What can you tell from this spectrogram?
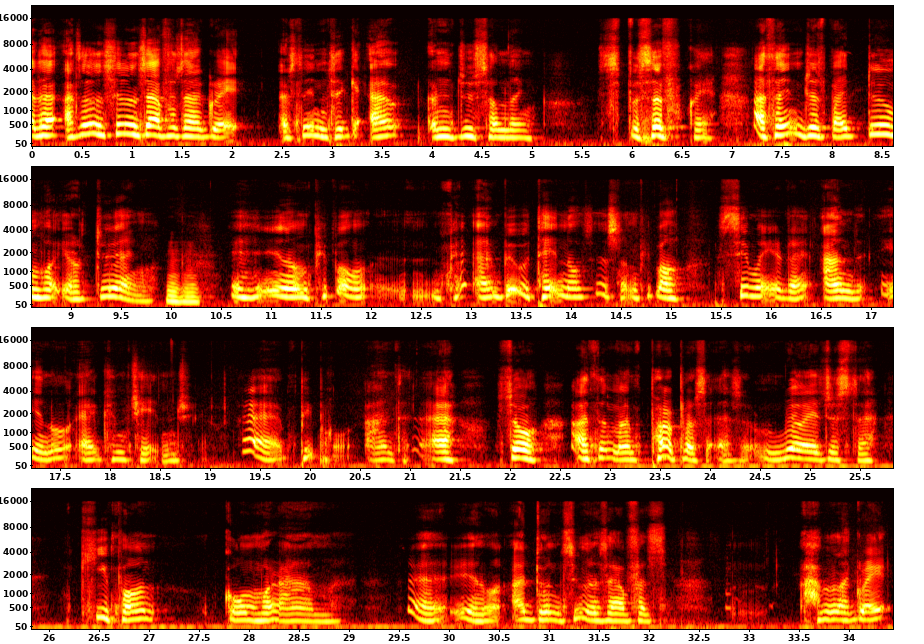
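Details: Adult man with dysarthria from cerebral palsy present since birth, which he says affects his verbal communication, balance and coordination.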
